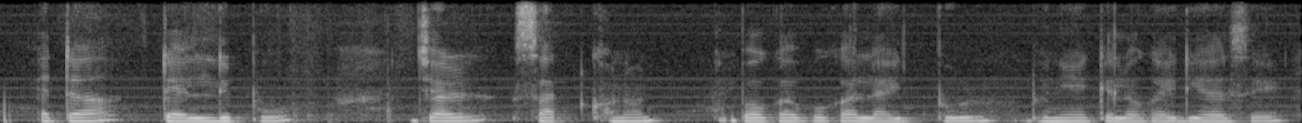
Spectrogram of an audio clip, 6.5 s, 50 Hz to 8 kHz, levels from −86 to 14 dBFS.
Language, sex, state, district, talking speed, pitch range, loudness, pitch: Assamese, female, Assam, Sonitpur, 110 wpm, 210-235 Hz, -17 LUFS, 215 Hz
